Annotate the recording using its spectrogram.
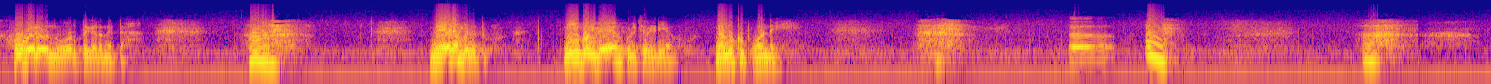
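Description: A woman sobs and wails in distress.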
